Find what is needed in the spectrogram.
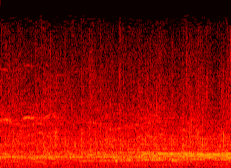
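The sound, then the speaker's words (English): Baseball fans in the stands clap and cheer as the home team nears its last strike. A steady, fairly faint wash of applause and crowd noise swells slightly toward the end. “Not sure Cabrera can hold up. Fans starting to cheer, some rising.”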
